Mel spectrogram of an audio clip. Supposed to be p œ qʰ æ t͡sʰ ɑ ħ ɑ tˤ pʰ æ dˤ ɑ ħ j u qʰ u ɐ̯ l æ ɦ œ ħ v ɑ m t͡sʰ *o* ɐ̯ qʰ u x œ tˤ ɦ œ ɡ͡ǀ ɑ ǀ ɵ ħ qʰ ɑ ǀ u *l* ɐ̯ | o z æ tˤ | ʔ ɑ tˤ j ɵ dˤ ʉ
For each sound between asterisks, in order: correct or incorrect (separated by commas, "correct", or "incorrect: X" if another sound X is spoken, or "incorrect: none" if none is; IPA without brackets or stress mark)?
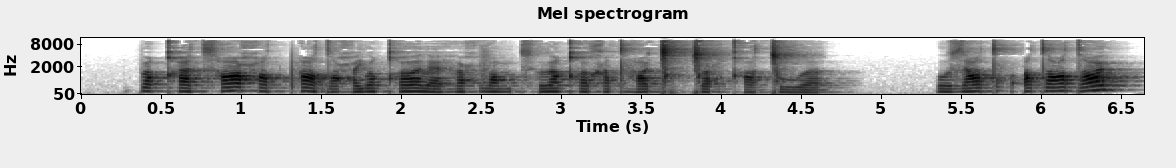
incorrect: ɵ, incorrect: none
